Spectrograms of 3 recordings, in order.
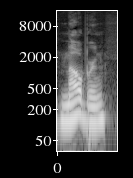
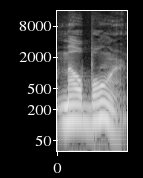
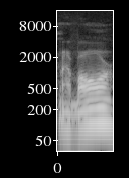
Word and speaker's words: Melbourne: Melbourne. Not Melbourne. Melbourne. It's Melbourne. Good day.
